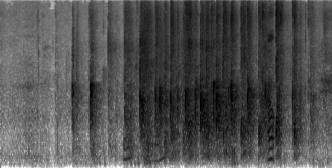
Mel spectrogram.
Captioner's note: audience applauds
